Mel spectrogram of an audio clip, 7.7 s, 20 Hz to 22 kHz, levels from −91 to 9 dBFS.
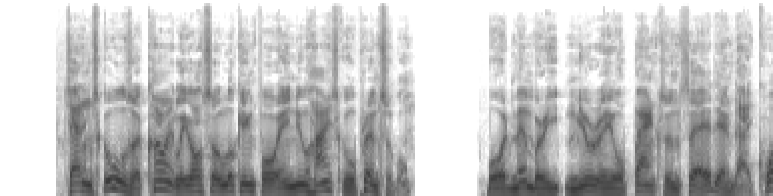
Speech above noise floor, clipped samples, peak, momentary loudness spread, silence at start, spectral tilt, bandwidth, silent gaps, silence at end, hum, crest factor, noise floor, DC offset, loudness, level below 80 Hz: over 70 dB; under 0.1%; -10 dBFS; 7 LU; 0.65 s; -6.5 dB/octave; 19 kHz; 4.13-4.76 s; 0 s; none; 10 dB; under -90 dBFS; under 0.1%; -21 LUFS; -48 dBFS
